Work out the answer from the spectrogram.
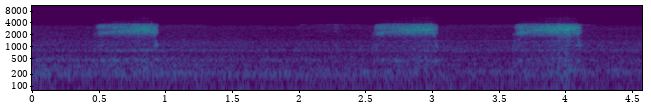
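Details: Night owl watching from a lookout, May 19, 2013, shortly after 1 a.m., songbird in the area; three breathy, noisy hisses, each building slightly in strength, spaced one to two seconds apart.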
